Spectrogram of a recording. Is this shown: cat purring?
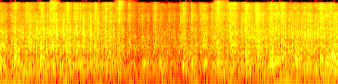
no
